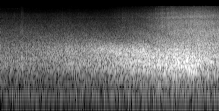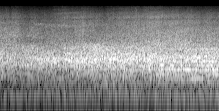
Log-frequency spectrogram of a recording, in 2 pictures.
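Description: Approaching Florida East Coast Railway freight train under a steady rushing noise that swells about two seconds in. Near the end the locomotive's horn begins to sound.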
